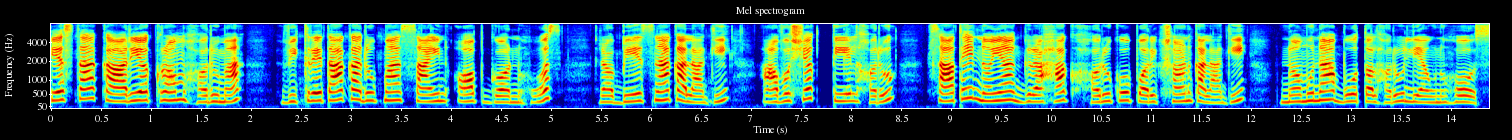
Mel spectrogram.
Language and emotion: Nepali, neutral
